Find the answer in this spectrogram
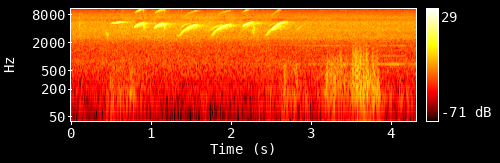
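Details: Scarlet minivet on 6 June 2010, giving a quick run of about eight thin, high, sweeping whistles over two seconds, against soft outdoor background noise and a low rumble.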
